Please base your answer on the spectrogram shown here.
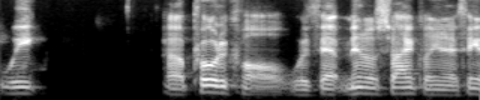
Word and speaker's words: minocycline: prescription for this um minnow cycling it's pronounced like the bait fish minnow minnow cycling they needed a six to eight week uh protocol with that minocycline i think it's like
